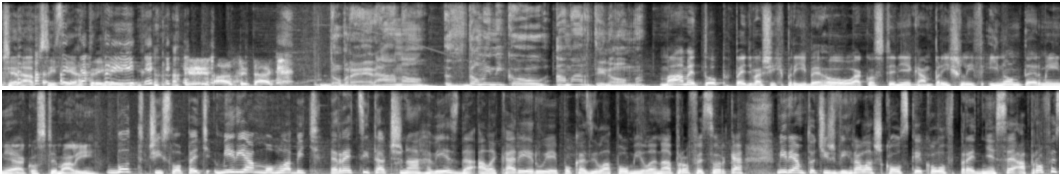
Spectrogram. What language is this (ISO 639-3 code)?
slk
